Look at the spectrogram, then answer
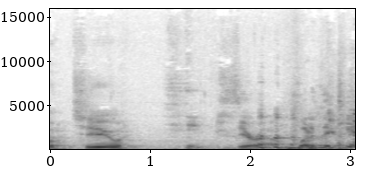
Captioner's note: laugh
